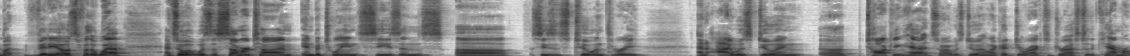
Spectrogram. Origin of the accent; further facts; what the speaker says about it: Atlanta, Georgia, United States; moved away as an adult; also born or lived in Texas / Minneapolis; I was from Atlanta. I was from the South and school in Texas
